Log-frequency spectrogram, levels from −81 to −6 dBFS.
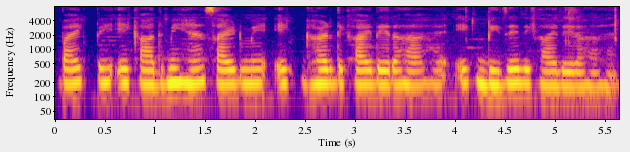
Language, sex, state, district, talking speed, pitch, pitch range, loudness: Hindi, female, Chhattisgarh, Raipur, 200 wpm, 190 Hz, 180-195 Hz, -15 LUFS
